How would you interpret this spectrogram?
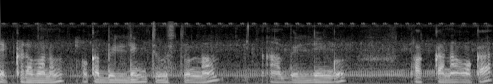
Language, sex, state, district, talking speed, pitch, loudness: Telugu, male, Andhra Pradesh, Manyam, 110 wpm, 105 Hz, -20 LUFS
